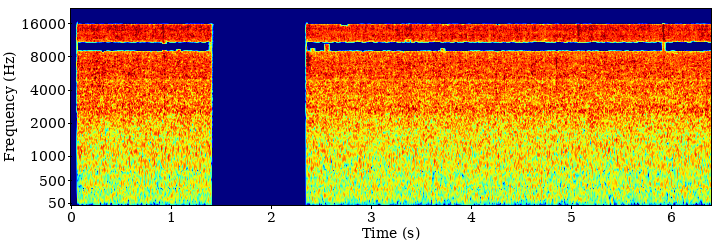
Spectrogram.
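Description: Heavy rain falling as a steady, even hiss. The sound drops out to complete silence for about a second, about one and a half seconds in, then resumes unchanged.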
